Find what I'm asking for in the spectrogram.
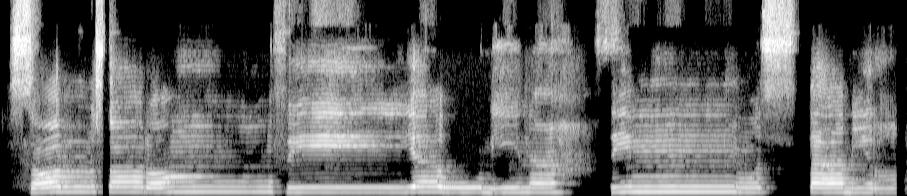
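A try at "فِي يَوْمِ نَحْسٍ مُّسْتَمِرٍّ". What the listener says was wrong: Yo, itu nggak sama temponya dengan yang pertama. Nggak sama temponya dengan yang pertama tadi ya, agak lebih lambat malah. Disamakan ya temponya ya. Jadi dua harokatnya stabil.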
